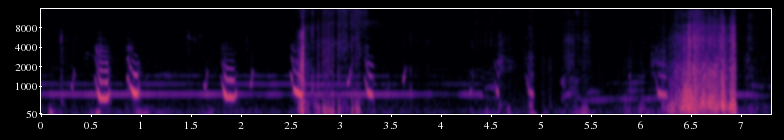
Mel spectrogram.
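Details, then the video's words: Francolin, also called partridge, giving its long call in forest: short hooked notes sliding downward, repeated roughly every second, then harsh broadband rasping bursts, over a steady faint tonal hum. "the long call of the francolin bird,partridge call"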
